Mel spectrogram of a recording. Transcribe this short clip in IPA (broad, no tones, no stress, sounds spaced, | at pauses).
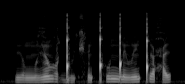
y ŋʷ ɛ̃ ɣ ɛ̃ ʁʷ ɛ ɡ͡ǃ ũ t͡ʃʰ ɛ̃ ǃʰ u ŋ͡ǃ ẽ β ẽ ǃ y ħ ɪ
